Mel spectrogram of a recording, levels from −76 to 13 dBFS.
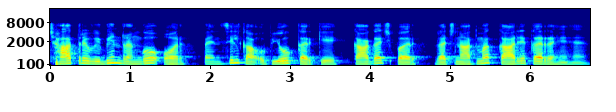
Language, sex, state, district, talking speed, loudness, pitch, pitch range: Hindi, male, Jharkhand, Ranchi, 135 wpm, -21 LUFS, 140 Hz, 125-170 Hz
